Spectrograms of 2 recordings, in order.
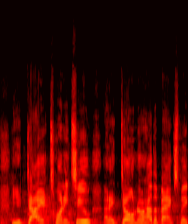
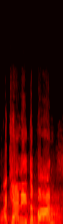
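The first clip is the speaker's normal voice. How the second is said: higher, plaintive complaint; whiny fighter; 8 semitones higher than usual. Retold or imitated. UFC fighter refusing the bun mid-bout. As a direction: whine it like a picky fighter.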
